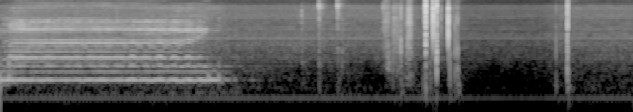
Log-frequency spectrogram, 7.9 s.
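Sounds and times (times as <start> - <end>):
tenor singing: 0.0 - 3.2.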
